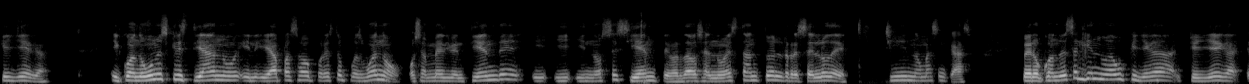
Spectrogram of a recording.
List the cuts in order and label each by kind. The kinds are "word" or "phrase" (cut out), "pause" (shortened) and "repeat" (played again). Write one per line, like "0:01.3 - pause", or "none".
none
